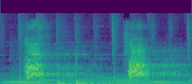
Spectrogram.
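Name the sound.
herding dog barking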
